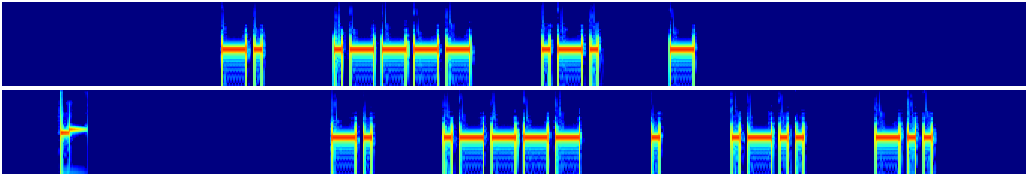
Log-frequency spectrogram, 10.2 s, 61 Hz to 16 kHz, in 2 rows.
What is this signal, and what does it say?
Morse code, heard as a keyed tone, about 30 wpm, spaced as for 17 wpm, 700 Hz. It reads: N1RT N1ELD
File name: Lesson 15g - Number 5 - Call Signs 30wpm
